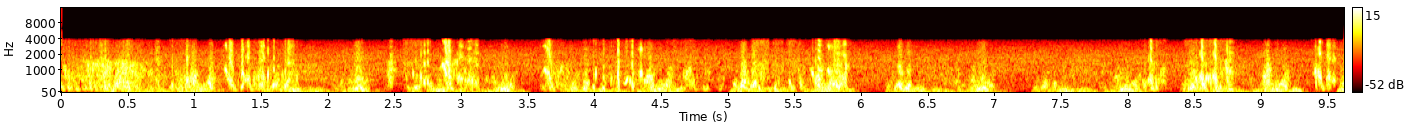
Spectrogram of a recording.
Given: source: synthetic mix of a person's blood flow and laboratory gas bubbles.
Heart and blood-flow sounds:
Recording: Doppler ultrasound of blood flow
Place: precordium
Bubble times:
0.00-1.02 s: bubbles
1.21-1.81 s: bubbles
2.43-2.52 s: bubbles
2.56-2.78 s: bubbles
2.82-3.15 s: bubbles
3.58-3.86 s: bubbles
3.95-4.46 s: bubbles
4.53-4.99 s: bubbles
5.18-5.93 s: bubbles
8.08-8.30 s: bubbles
8.42-8.84 s: bubbles
9.37-9.58 s: bubbles
From the record:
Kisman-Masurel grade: 332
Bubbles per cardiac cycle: rolling drumbeat, 9 or more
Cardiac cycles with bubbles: 50 to 99%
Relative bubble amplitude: moderate (0.250 to 0.450)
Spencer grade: 3 (all of the cardiac periods contain showers or single bubble signals, but not dominating or overriding the cardiac motion signals)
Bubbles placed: only in the low amplitude regions of the cardiac cycle

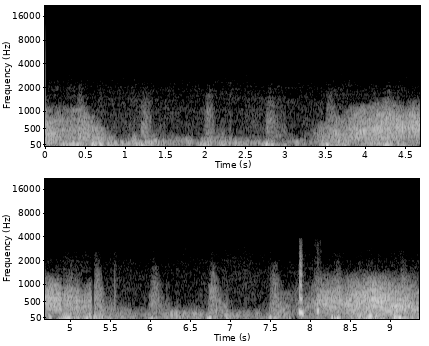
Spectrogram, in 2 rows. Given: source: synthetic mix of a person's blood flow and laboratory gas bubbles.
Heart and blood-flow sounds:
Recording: Doppler ultrasound of blood flow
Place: subclavian vein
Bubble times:
7.83-7.94 s: bubbles
8.05-8.14 s: bubbles
From the record:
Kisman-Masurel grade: 112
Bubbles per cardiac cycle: 1 to 2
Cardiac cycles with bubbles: 1 to 10%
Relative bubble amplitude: moderate (0.250 to 0.450)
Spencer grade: 1 (occasional bubble signal discernible with the cardiac motion signal, with majority of cardiac periods free of bubbles)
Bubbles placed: anywhere in the cardiac cycle

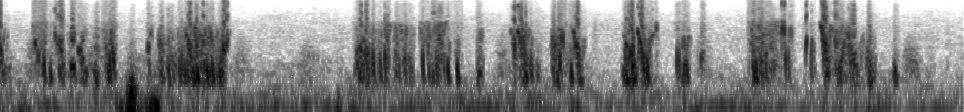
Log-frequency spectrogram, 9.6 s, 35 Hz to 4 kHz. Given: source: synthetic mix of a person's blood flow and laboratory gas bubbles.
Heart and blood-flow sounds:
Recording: Doppler ultrasound of blood flow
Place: subclavian vein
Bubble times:
0.00-0.10 s: bubbles
0.34-1.21 s: bubbles
1.48-2.33 s: bubbles
3.56-4.17 s: bubbles
4.21-4.64 s: bubbles
4.79-4.87 s: bubbles
5.10-5.44 s: bubbles
5.53-5.88 s: bubbles
6.24-6.61 s: bubbles
6.76-6.93 s: bubbles
7.03-7.08 s: bubbles
7.50-7.98 s: bubbles
8.05-8.18 s: bubbles
8.21-8.79 s: bubbles
8.95-9.02 s: bubbles
From the record:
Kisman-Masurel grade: 333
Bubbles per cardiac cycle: rolling drumbeat, 9 or more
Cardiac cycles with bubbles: 50 to 99%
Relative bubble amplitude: loud (0.450 to 0.775)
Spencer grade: 3 (all of the cardiac periods contain showers or single bubble signals, but not dominating or overriding the cardiac motion signals)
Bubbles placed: anywhere in the cardiac cycle

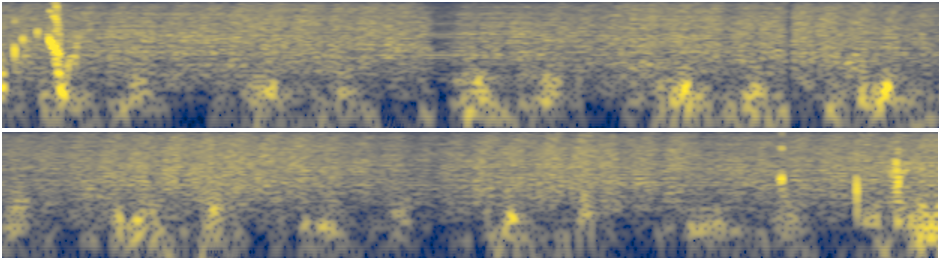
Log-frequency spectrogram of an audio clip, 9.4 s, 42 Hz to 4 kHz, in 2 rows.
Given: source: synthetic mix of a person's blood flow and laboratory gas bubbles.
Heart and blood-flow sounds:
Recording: Doppler ultrasound of blood flow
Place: precordium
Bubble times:
0.00-0.43 s: bubbles
8.58-8.65 s: bubbles
8.96-9.29 s: bubbles
From the record:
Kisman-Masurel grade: 223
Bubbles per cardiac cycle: several, 3 to 8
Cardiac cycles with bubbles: 10 to 50%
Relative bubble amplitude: loud (0.450 to 0.775)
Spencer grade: 2 (many but less than half of the cardiac periods contain bubble signals, singularly or in groups)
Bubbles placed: anywhere in the cardiac cycle

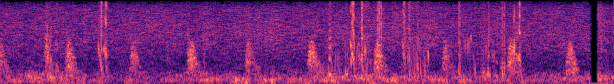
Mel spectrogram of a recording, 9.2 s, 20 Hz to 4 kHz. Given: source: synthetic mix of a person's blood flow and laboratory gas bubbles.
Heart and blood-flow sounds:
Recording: Doppler ultrasound of blood flow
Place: subclavian vein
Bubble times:
0.65-0.91 s: bubbles
1.07-1.11 s: bubbles
1.45-1.67 s: bubbles
4.79-5.77 s: bubbles
6.02-6.46 s: bubbles
6.85-7.17 s: bubbles
7.20-7.87 s: bubbles
From the record:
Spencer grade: 3 (all of the cardiac periods contain showers or single bubble signals, but not dominating or overriding the cardiac motion signals)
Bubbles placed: anywhere in the cardiac cycle

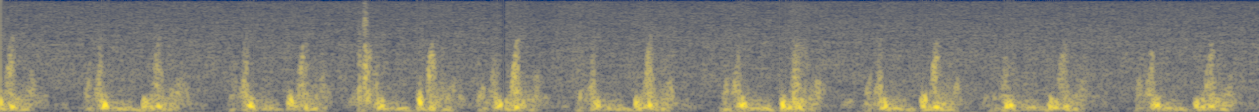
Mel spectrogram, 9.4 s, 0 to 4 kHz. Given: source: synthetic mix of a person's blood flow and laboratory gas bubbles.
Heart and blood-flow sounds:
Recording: Doppler ultrasound of blood flow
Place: precordium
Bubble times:
2.67-2.79 s: bubbles
5.92-6.07 s: bubbles
From the record:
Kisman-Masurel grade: 122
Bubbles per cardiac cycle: 1 to 2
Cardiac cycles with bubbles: 10 to 50%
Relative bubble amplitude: moderate (0.250 to 0.450)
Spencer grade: 2 (many but less than half of the cardiac periods contain bubble signals, singularly or in groups)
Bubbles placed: only in the low amplitude regions of the cardiac cycle

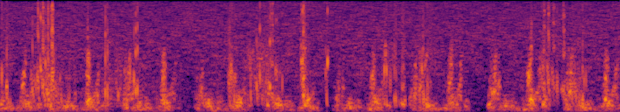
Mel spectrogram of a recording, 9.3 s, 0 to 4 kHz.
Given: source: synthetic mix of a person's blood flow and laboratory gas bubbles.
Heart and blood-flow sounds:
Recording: Doppler ultrasound of blood flow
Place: precordium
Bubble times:
0.00-0.21 s: bubbles
0.43-1.06 s: bubbles
1.10-1.16 s: bubbles
1.27-1.36 s: bubbles
1.54-1.70 s: bubbles
1.72-2.10 s: bubbles
3.41-3.56 s: bubbles
3.69-4.26 s: bubbles
4.49-4.70 s: bubbles
4.84-4.94 s: bubbles
5.72-6.11 s: bubbles
6.25-6.50 s: bubbles
7.93-8.04 s: bubbles
8.10-8.51 s: bubbles
8.55-8.81 s: bubbles
From the record:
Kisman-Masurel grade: 232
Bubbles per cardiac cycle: several, 3 to 8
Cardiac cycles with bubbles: 50 to 99%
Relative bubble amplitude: moderate (0.250 to 0.450)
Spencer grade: 3 (all of the cardiac periods contain showers or single bubble signals, but not dominating or overriding the cardiac motion signals)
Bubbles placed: anywhere in the cardiac cycle

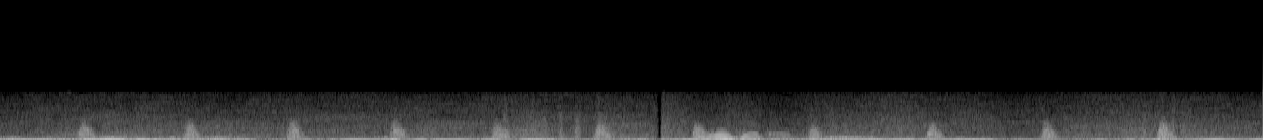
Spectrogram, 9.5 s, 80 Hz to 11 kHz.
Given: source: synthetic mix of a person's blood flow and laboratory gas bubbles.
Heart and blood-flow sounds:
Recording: Doppler ultrasound of blood flow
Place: subclavian vein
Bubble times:
no bubbles
From the record:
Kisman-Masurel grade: 000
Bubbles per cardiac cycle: 0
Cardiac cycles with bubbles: 0%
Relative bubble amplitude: no bubbles discernible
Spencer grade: 0 (complete lack of bubble signals)

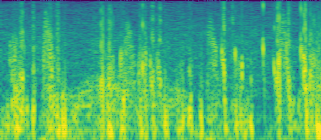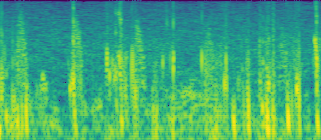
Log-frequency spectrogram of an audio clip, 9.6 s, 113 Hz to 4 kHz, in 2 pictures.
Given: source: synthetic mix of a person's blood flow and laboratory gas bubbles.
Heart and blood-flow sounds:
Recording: Doppler ultrasound of blood flow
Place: subclavian vein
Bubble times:
0.00-0.03 s: bubbles
0.08-0.43 s: bubbles
0.46-0.54 s: bubbles
0.66-1.02 s: bubbles
1.48-1.71 s: bubbles
1.74-1.92 s: bubbles
2.05-2.54 s: bubbles
2.63-2.75 s: bubbles
2.80-2.90 s: bubbles
2.97-3.05 s: bubbles
3.31-3.79 s: bubbles
3.90-3.98 s: bubbles
4.08-4.37 s: bubbles
4.48-5.26 s: bubbles
5.83-5.98 s: bubbles
6.37-6.90 s: bubbles
7.08-7.18 s: bubbles
7.21-7.45 s: bubbles
7.79-8.25 s: bubbles
8.28-8.58 s: bubbles
8.69-8.96 s: bubbles
9.09-9.35 s: bubbles
9.51-9.62 s: bubbles
From the record:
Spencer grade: 3 (all of the cardiac periods contain showers or single bubble signals, but not dominating or overriding the cardiac motion signals)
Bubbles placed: anywhere in the cardiac cycle

